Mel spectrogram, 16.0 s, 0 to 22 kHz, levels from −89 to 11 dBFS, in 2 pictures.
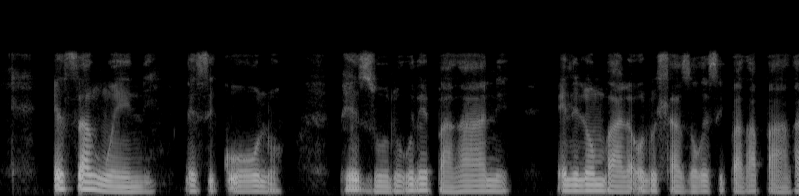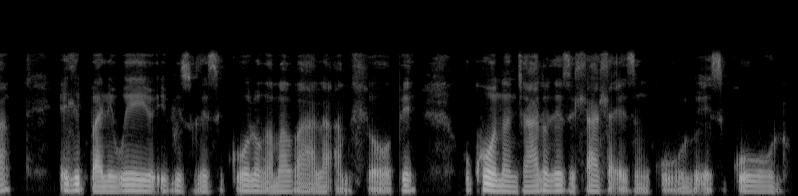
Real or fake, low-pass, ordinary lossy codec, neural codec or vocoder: real; 7.2 kHz; Opus, 24 kbps; none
